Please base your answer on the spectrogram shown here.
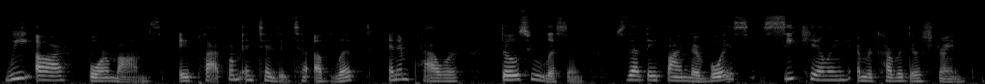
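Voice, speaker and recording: A woman reading a scripted podcast introduction in a measured way. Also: fairly low pitch, lively intonation, gravelly, darkish tone. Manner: measured, read-out. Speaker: podcast co-host.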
